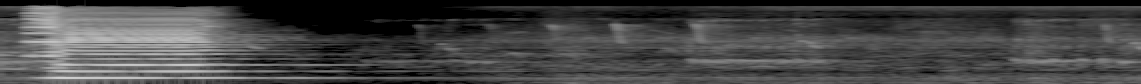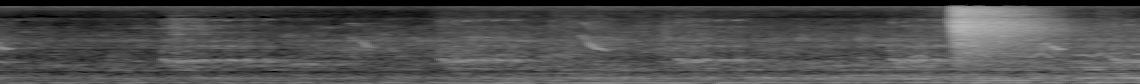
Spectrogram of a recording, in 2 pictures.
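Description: Electric multiple unit (EMU) train sounding its horn once, a single steady note lasting about a second and a half, then its running rumble building steadily louder as it approaches along the track. Birds chirp faintly, and a short hiss comes near the end.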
